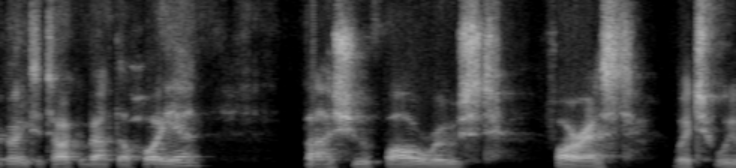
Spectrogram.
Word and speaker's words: Hoia Baciu: I'm gonna give you how it's pronounced in Romanian and then I'm gonna I'm going to English it up for the rest of us so um we're going to talk about the Hoya bashu fall Roost Forest which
